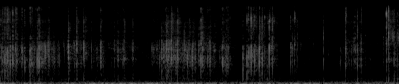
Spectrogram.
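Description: Fingernails scratch and rub along the ribbed sides of a hand-sized hollow hexagonal box made of thin wooden sticks. The result is a continuous, dry, crinkly rasp of rapid short clicks and scrapes, bright and papery, with no ringing tail.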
